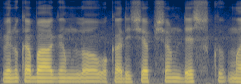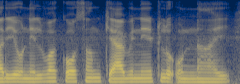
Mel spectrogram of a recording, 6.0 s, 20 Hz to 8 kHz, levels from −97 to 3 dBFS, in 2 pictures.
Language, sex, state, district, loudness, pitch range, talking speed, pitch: Telugu, male, Telangana, Hyderabad, -20 LUFS, 115-130 Hz, 100 wpm, 125 Hz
